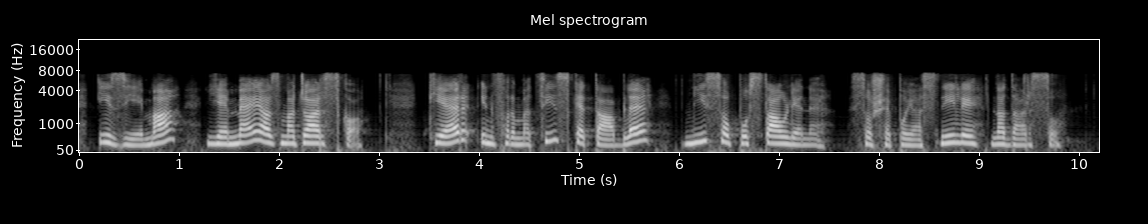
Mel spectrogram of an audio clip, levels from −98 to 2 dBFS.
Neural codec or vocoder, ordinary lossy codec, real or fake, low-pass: codec, 16 kHz, 4 kbps, X-Codec, HuBERT features, trained on LibriSpeech; none; fake; 7.2 kHz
